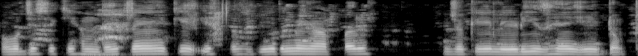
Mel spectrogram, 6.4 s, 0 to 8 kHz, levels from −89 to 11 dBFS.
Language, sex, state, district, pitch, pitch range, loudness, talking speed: Hindi, male, Uttar Pradesh, Jyotiba Phule Nagar, 135 Hz, 130-140 Hz, -17 LUFS, 190 wpm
